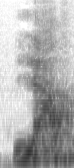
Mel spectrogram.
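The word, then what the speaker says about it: laugh: है यूजी एच को फ पढ़ते है क्या पढ़ते है फ फ जैसे एल ए जी यू जी एच लाफ हो जाता है पास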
